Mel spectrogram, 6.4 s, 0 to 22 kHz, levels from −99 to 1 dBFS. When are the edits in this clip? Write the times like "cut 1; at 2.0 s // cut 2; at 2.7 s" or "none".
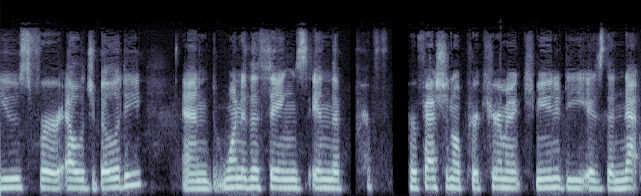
none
